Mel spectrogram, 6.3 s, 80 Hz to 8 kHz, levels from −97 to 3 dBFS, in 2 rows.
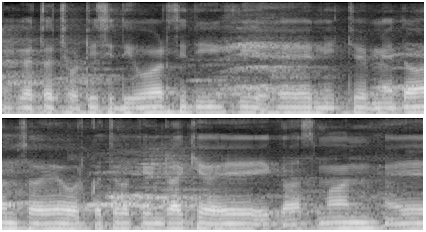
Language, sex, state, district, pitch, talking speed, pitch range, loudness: Marwari, male, Rajasthan, Nagaur, 105 Hz, 180 wpm, 100-105 Hz, -16 LUFS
